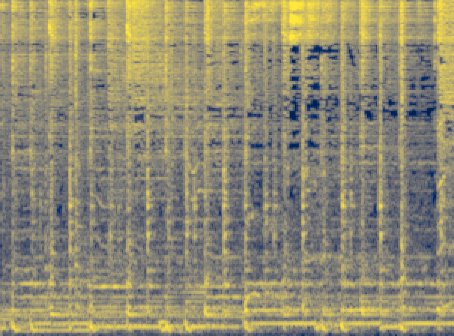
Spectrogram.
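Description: Loud amplified music in an instrumental stretch: a busy drum-kit beat of bass drum and snare over a steady bass line.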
